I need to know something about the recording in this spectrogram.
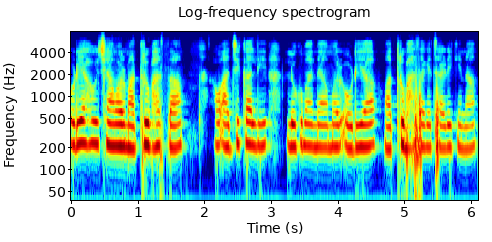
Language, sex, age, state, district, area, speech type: Odia, female, 18-30, Odisha, Kalahandi, rural, spontaneous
